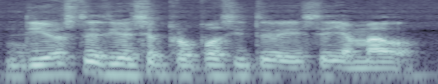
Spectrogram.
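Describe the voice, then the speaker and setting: A man's voice: fairly low pitch, steady tone, a little fast. A man with a Mexican accent preaching a casual youth sermon, conversational and slangy, often checking in with listeners. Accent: Mexican Spanish.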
